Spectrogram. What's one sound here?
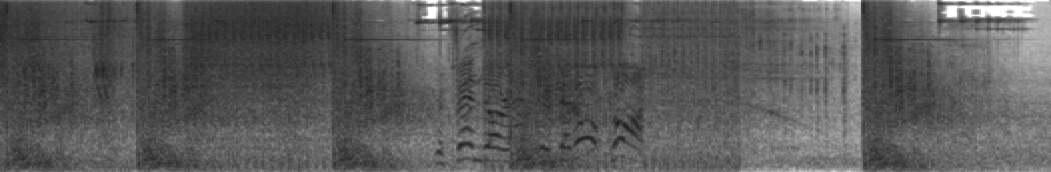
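A rifle fires loud booming shots that echo.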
